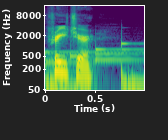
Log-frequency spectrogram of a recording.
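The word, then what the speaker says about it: PRCHR: P-R-C-H-R. Pronounced Preacher.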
